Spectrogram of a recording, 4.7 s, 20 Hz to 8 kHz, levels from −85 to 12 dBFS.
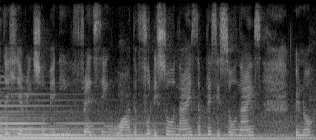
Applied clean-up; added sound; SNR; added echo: none; Electric guitar / Strum; -5 dB; none.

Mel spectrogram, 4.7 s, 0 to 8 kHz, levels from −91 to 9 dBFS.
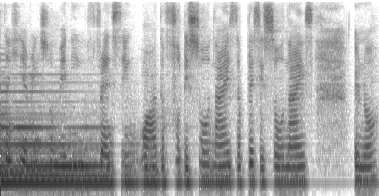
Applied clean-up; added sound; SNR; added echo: neural mask model RNNoise.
